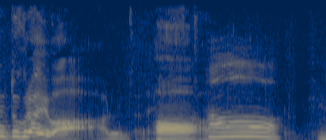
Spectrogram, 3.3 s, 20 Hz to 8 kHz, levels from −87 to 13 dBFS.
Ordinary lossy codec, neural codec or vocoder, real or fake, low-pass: none; none; real; none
